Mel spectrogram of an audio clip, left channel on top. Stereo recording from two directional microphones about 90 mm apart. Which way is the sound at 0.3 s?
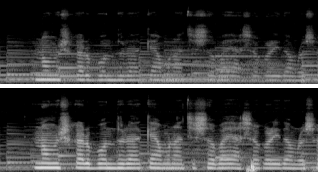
55° right (ahead or behind).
